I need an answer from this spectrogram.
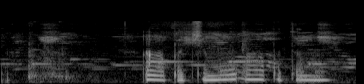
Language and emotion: Russian, neutral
